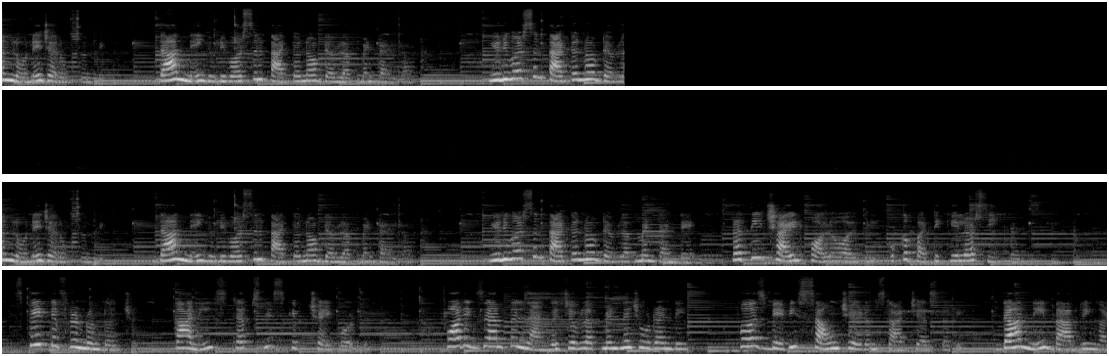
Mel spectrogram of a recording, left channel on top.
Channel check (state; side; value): drops out; left; at 6.2 s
